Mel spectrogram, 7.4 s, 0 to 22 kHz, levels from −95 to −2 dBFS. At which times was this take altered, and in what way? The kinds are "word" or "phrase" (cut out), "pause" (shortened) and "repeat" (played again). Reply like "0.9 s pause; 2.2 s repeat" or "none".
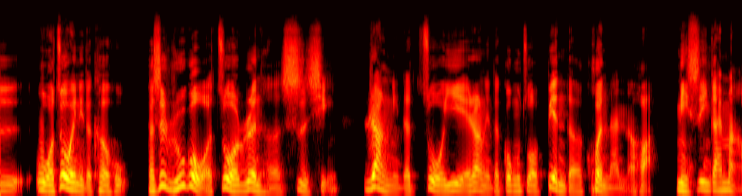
1.4 s pause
